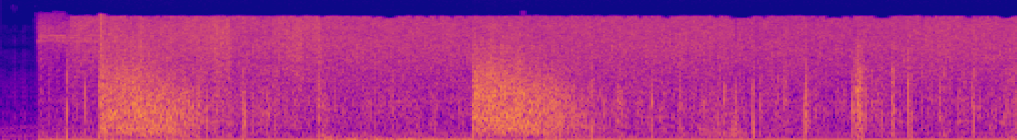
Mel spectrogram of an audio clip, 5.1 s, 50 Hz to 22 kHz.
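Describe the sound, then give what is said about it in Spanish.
Gunshots from a .45 pistol fired by a police officer during street clashes with protesters: a few sharp, loud reports and bursts over a constant hiss and crackle, with no voices. “Observamos a un policía que tira con una pistola 45.”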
